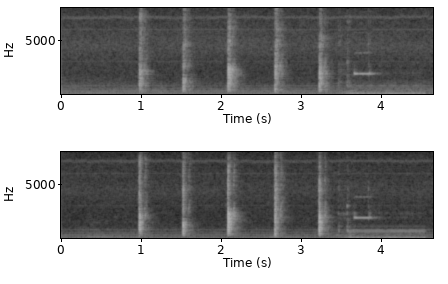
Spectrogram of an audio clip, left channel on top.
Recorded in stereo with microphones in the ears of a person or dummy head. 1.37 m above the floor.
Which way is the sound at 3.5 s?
25° right (ahead or behind).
